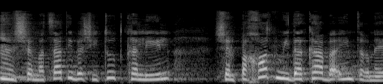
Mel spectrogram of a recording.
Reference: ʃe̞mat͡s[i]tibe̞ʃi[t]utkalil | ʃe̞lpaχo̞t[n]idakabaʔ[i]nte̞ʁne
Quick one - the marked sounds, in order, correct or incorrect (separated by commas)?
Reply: incorrect, correct, incorrect, correct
